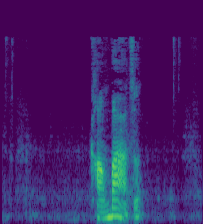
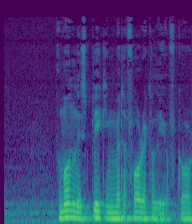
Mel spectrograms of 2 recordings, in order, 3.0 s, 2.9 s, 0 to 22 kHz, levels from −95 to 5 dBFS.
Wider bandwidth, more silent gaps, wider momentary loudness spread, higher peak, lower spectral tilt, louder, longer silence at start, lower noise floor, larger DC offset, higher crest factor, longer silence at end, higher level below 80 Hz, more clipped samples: second, 11.5 kHz vs 14.5 kHz; neither; first, 18 LU vs 8 LU; about the same, -8 dBFS vs -6 dBFS; second, -7 dB/octave vs -8.5 dB/octave; about the same, -23 LUFS vs -25 LUFS; first, 1.35 s vs 0.1 s; first, -66 dBFS vs -48 dBFS; neither; about the same, 20 dB vs 18 dB; first, 0.95 s vs 0 s; second, -64 dBFS vs -52 dBFS; neither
